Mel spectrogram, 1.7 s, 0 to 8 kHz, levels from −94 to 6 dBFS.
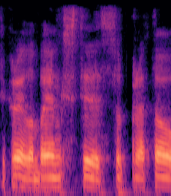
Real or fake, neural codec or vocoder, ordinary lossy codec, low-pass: real; none; AAC, 48 kbps; 7.2 kHz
